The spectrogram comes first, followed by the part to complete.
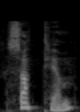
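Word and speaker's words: सत्यम्: the true Satyam alone this Satyam consists of three syllables one syllable is saw another T the third yum the first and last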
